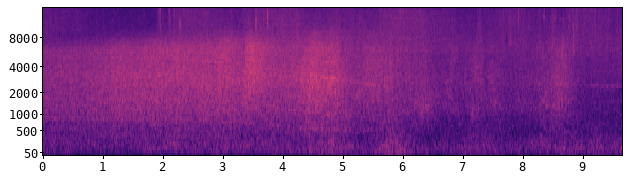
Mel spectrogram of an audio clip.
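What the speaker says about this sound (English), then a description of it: "How's the wind rumble, by the way?" Stormy wind buffets an open microphone at Amsterdam Schiphol Airport during crosswind arrivals, a loud, continuous broadband rumble that swells and gusts throughout with no voices.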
